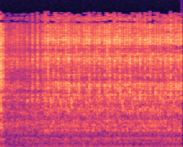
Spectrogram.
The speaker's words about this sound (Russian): мальчики, на аэродром! Заводим моторы!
